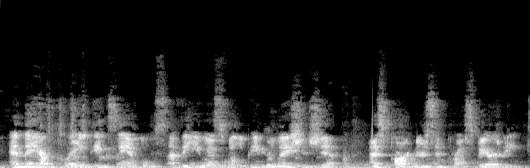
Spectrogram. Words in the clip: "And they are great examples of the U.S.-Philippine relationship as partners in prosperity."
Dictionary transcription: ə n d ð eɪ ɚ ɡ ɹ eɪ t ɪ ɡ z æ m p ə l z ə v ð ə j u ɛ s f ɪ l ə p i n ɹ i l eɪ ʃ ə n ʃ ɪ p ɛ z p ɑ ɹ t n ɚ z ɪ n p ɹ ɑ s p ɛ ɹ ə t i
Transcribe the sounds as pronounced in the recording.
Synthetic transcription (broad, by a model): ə n ð eɪ ɚ ɡ ɹ eɪ t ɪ ɡ z æ m p l z ə v ð ə j u ɛ s f ɪ l ə p i n ɹ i l eɪ ʃ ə n ʃ ɪ p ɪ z p ɑ ɹ t n ɚ z ɪ n p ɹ ɑ s p ɛ ɹ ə t i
